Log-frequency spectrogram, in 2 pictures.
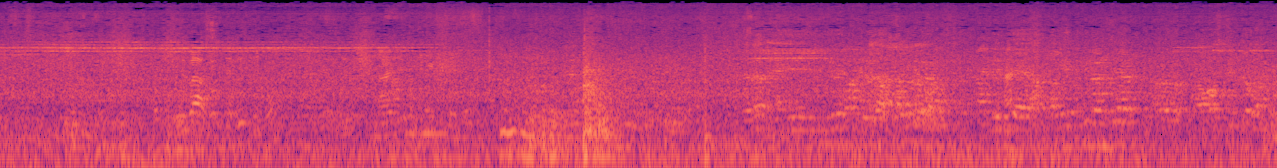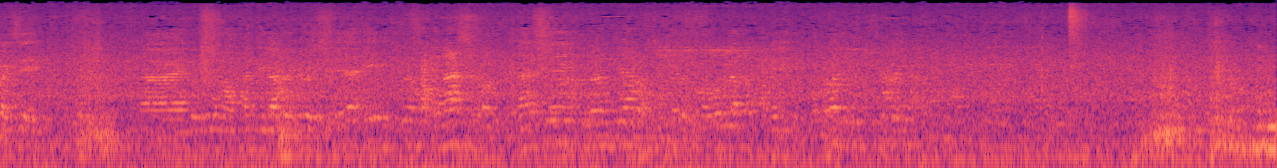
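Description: A middle-aged man speaks calmly into microphones.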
